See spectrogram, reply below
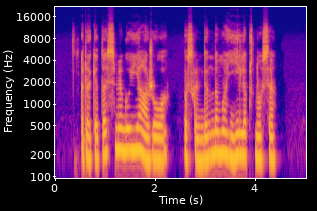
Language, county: Lithuanian, Panevėžys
